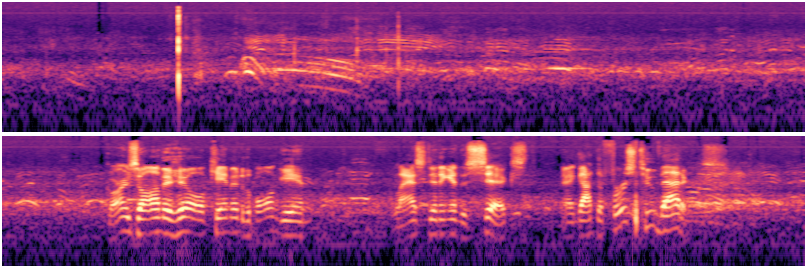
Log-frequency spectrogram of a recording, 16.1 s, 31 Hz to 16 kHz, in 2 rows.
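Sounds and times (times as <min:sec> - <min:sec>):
bat cracking baseball: 0:01.7 - 0:02.2
fans shouting: 0:02.2 - 0:09.2.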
